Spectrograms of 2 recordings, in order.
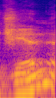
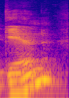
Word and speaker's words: Ginn: There was a point at which also he mispronounced Pettibon's given last name as Jin as opposed to Gin.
